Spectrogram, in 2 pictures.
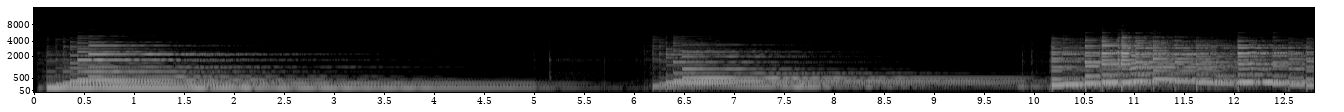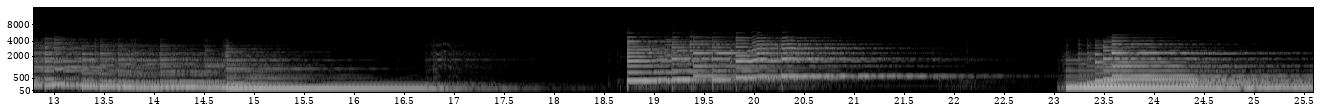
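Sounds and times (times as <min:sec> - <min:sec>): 
bright concert guitar playing: 0:00.0 - 0:05.3, 0:06.1 - 0:17.6, 0:18.7 - 0:22.2, 0:23.0 - 0:25.5.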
